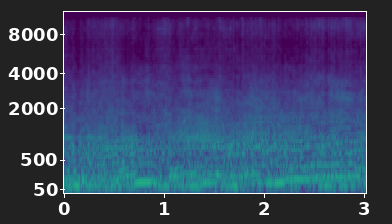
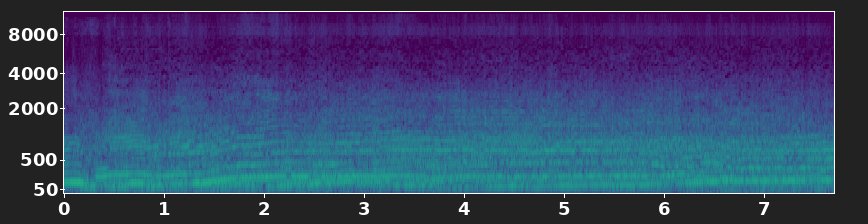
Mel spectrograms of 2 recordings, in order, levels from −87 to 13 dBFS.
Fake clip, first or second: first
